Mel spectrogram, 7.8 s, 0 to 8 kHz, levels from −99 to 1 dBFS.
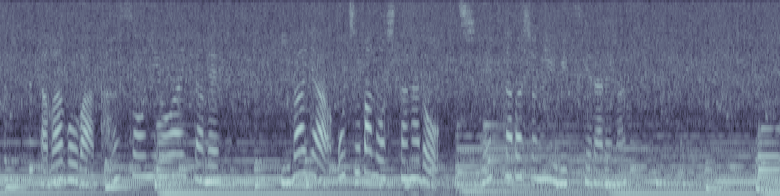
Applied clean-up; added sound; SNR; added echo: none; Bathtub (filling or washing); 12 dB; none.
